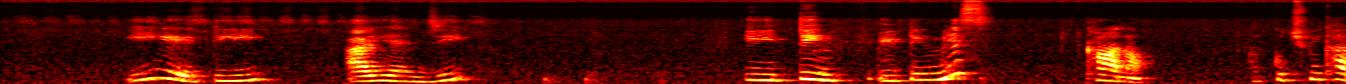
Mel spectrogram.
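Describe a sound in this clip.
A woman speaks slowly and clearly, close by, in short phrases.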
